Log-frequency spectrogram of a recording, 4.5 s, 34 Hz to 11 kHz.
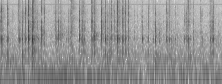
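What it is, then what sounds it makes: Plastic game case. Fingernails tap fast on the top edge of a closed, hollow plastic PS3 game case for Assassin's Creed II Platinum, then move to its back cover. The taps are quick, light and bright, with a crisp clicky tone and almost no ring. They land in irregular clusters at a quiet level.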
